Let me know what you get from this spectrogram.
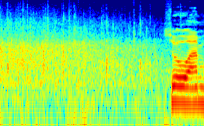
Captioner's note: applause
